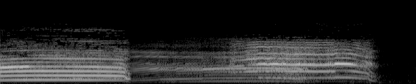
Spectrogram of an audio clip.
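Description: A cow gives a long, loud, harmonic moo that shifts pitch partway and fades at the end.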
